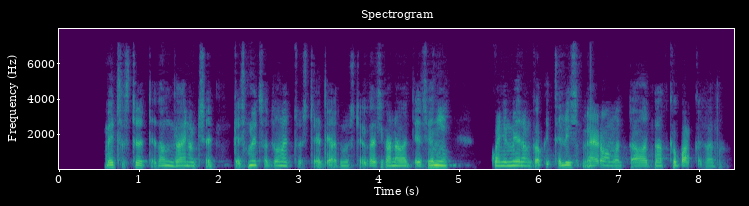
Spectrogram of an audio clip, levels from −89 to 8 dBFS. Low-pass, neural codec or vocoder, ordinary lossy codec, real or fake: 7.2 kHz; codec, 44.1 kHz, 2.6 kbps, DAC; MP3, 48 kbps; fake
